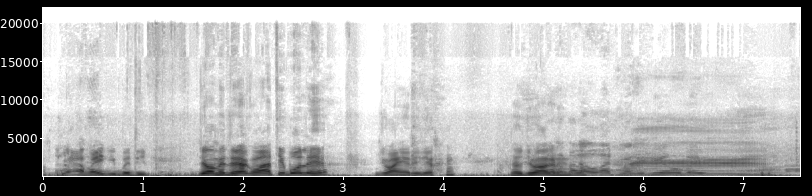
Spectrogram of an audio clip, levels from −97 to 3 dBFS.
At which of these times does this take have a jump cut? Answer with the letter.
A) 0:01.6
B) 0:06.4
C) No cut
C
